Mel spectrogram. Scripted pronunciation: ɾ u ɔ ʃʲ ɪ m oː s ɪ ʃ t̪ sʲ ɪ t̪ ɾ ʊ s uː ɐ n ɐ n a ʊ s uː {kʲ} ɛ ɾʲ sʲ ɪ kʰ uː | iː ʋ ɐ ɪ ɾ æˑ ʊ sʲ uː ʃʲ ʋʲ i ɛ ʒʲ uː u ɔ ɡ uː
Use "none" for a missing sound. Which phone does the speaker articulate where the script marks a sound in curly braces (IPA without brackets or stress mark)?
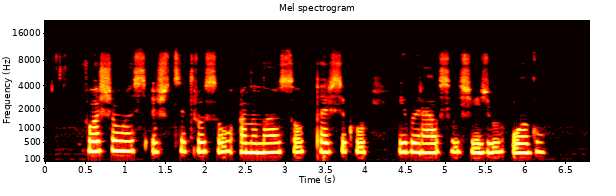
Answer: pʲ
